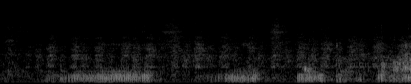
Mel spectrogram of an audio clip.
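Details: A Rottweiler and a female French Bulldog playing together indoors, the small bulldog dominating the far larger Rottweiler; low, rough, noisy growls in bursts of about one second, repeated with short pauses, over quiet breathing.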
